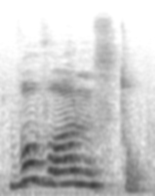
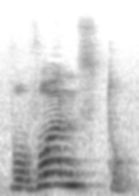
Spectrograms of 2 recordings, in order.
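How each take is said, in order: First: Spoken naturally with the t sound dropped. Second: The same.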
